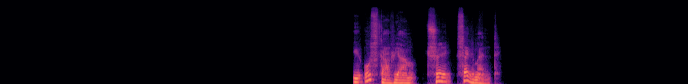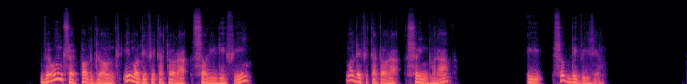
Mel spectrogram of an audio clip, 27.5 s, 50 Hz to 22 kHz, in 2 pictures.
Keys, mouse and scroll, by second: 10.5 click, 12.4-13.2 scroll up 2, 13.2 middle click, 19.5 click, 22.8 click, 26.2 click, 27.4 middle click.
